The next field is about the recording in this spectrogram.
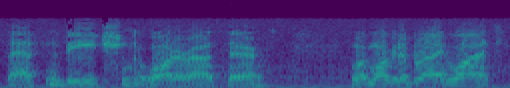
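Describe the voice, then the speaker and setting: A man playing a breezy, smooth-talking new husband in an old-time radio thriller, teasing and theatrical. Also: on the low side, lively intonation, normal speed, lightly acted. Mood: teasing, coaxing. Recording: muffled old radio recording with noise, hum.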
